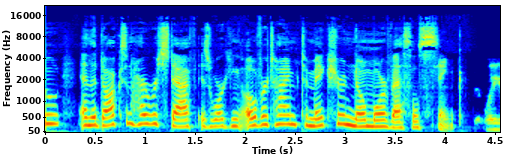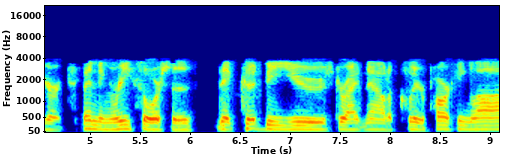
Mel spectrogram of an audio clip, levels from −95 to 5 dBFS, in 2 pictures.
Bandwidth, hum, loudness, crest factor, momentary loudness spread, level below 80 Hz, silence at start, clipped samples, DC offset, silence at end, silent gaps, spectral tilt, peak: 15.5 kHz; none; -21 LUFS; 14 dB; 8 LU; -60 dBFS; 0 s; under 0.1%; under 0.1%; 0 s; none; -4.5 dB/octave; -6 dBFS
